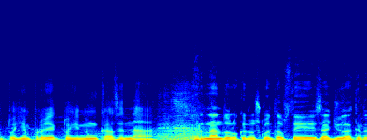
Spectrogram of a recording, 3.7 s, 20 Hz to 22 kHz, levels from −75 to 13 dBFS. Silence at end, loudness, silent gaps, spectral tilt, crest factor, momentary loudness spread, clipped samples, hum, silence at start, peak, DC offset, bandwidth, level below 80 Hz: 0 s; -16 LUFS; none; -9 dB/octave; 14 dB; 6 LU; under 0.1%; none; 0 s; -2 dBFS; under 0.1%; 9 kHz; -42 dBFS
